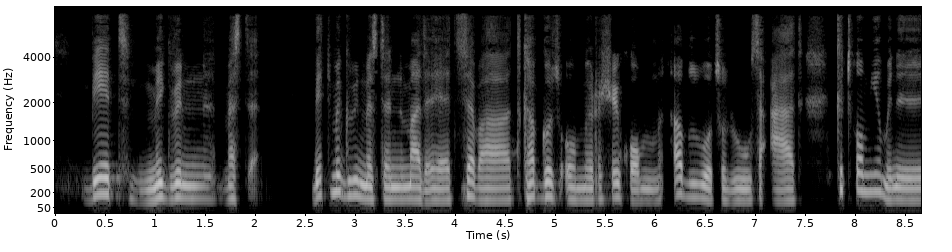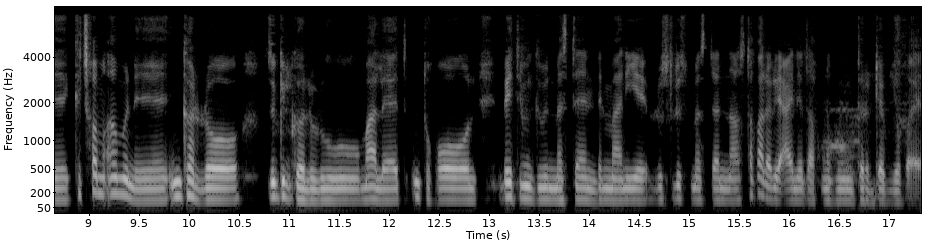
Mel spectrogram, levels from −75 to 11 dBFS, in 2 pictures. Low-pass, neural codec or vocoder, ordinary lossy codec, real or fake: 7.2 kHz; codec, 16 kHz, 0.9 kbps, LongCat-Audio-Codec; MP3, 48 kbps; fake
